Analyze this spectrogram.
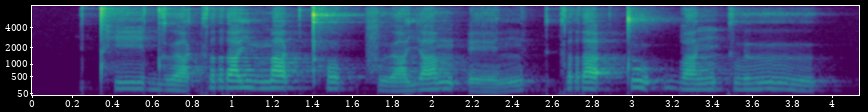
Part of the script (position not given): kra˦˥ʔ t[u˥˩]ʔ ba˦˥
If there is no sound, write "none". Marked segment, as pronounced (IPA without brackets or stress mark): u˦˥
